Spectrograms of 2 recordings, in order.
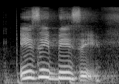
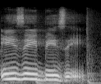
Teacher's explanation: But we actually omitted sound H and we have easy busy.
